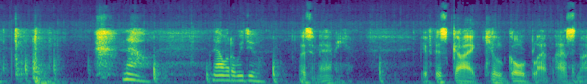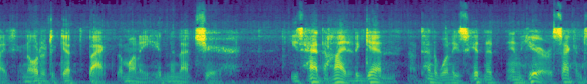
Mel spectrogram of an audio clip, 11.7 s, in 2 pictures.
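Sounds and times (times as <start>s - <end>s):
door closing: 0.0s - 0.7s
speech: 1.2s - 3.6s, 4.2s - 11.7s.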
